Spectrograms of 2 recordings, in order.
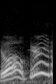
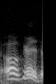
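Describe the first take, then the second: First: Much higher, rising, over-the-top on great; bigger mock delight. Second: High, hammed-up pleasure on great; a vain grin in the voice; mock delight. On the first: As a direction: push the vain glee even further. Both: King's son mocked as flattered.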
